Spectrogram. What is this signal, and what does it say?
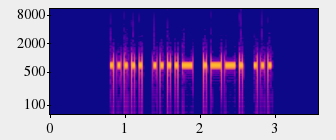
Morse code, heard as a keyed tone, about 25 wpm, 700 Hz. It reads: 54PS
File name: practice / 25wpm / Four Letter-Number Combinations - 25wpm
